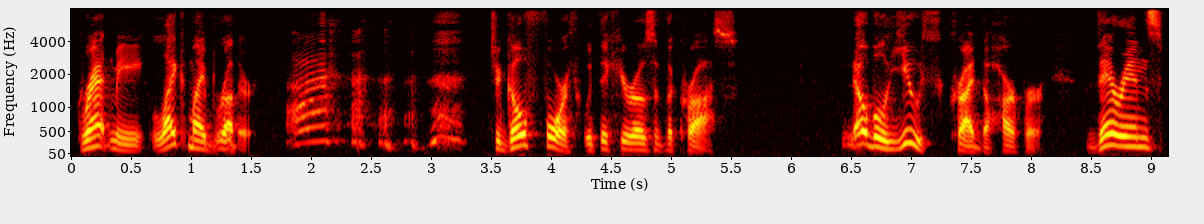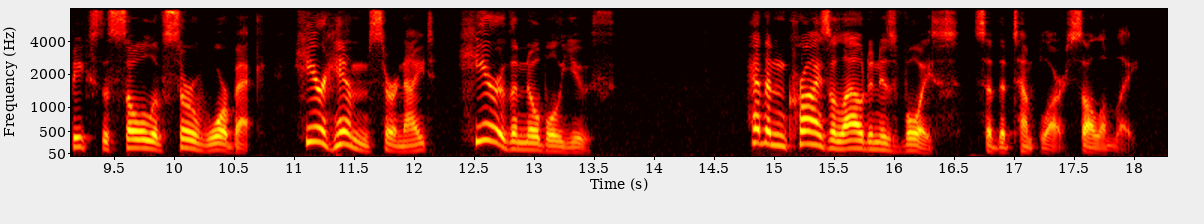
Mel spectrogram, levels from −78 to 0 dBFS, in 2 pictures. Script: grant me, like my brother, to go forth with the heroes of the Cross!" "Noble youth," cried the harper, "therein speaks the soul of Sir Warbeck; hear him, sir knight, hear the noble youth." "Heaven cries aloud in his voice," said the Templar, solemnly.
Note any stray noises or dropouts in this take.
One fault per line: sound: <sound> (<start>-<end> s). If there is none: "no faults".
sound: laugh (1.8-3.3 s)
